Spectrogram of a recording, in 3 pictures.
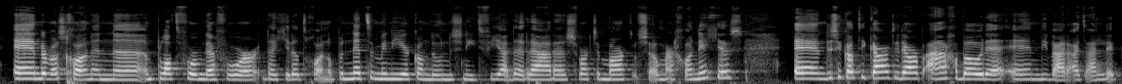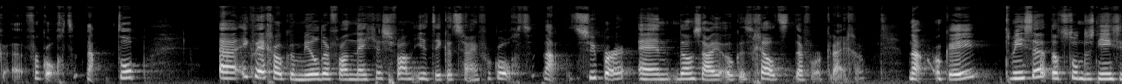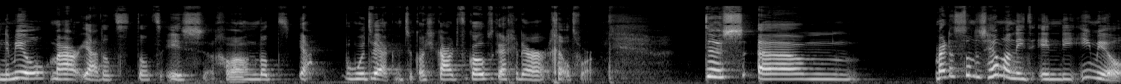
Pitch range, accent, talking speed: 235-280 Hz, Dutch, 200 wpm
